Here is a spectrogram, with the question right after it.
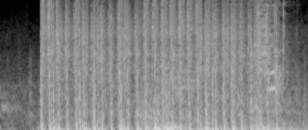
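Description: Rapid automatic gunfire in a military shooter video game, a loud sustained burst of overlapping shots lasting about three seconds after a brief quiet start.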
